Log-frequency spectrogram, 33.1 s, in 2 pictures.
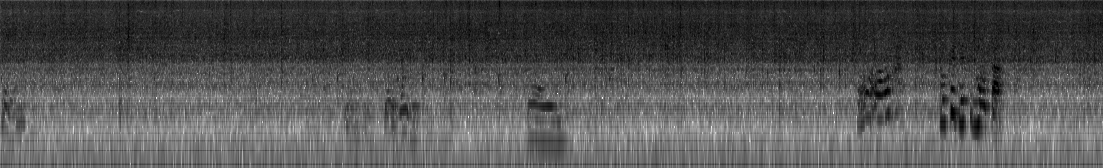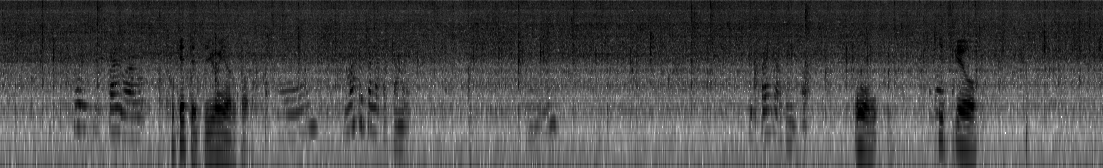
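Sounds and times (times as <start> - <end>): food sizzling in hot oil: 0.0 - 33.0
low voices: 19.1 - 21.1.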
